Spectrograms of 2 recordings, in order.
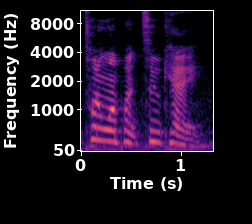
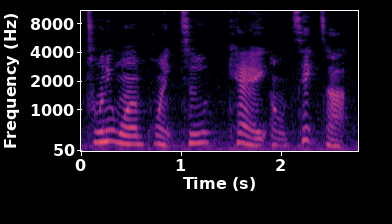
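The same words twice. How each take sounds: First: Too fast. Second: "Twenty-one point two K" slow and deliberate. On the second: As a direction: spell the number out slowly. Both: Shown as a demonstration. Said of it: "I said it too fast".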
